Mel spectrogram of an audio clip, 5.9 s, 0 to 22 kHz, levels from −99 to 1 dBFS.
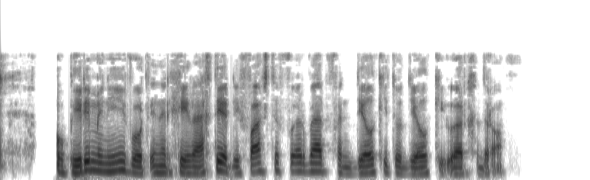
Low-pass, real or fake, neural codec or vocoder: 7.2 kHz; real; none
